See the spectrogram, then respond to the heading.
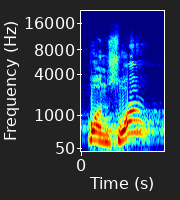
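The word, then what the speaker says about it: bonsoir: Tulisannya bonur bacanya bonjou. Bon soir, bonsoa.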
